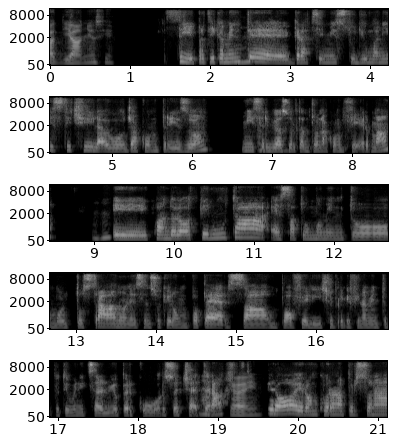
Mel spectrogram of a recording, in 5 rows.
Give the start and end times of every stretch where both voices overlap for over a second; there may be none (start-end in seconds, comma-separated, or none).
none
